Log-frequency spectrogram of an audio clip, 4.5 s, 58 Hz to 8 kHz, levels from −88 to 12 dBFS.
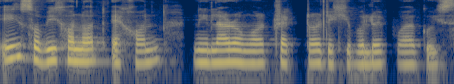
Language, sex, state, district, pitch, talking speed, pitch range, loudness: Assamese, female, Assam, Kamrup Metropolitan, 205 Hz, 120 wpm, 195-220 Hz, -17 LUFS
